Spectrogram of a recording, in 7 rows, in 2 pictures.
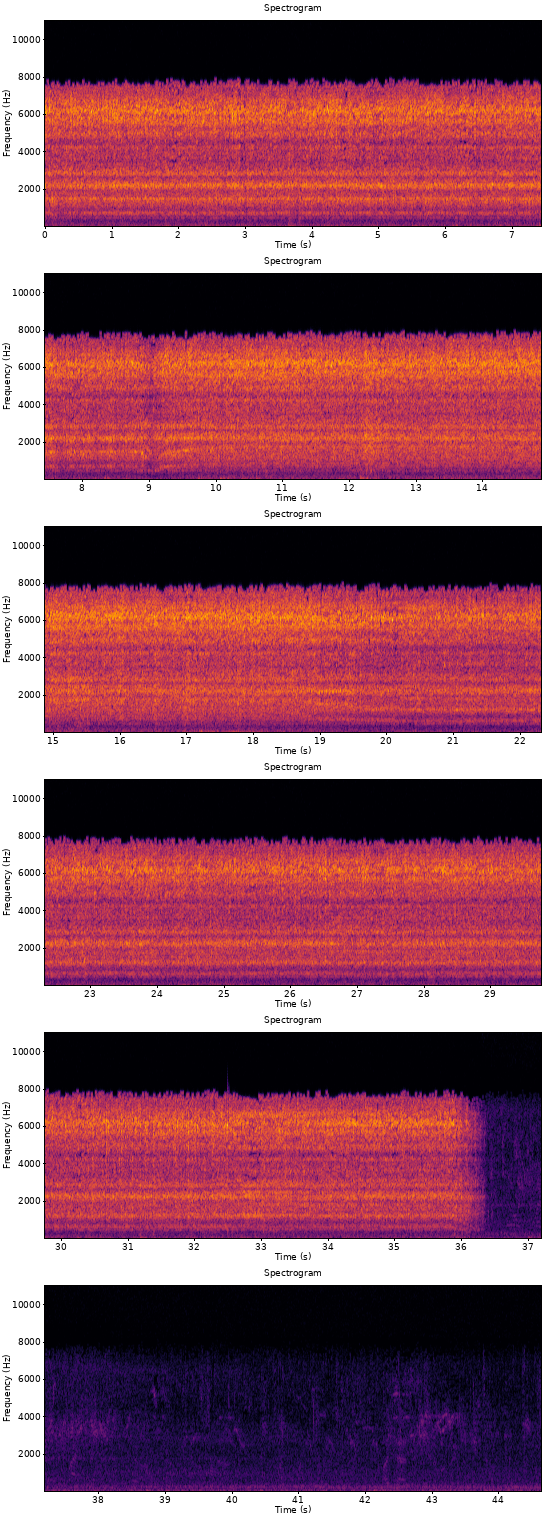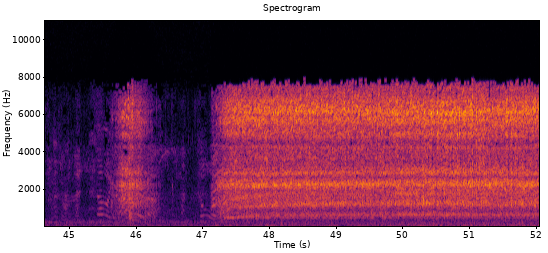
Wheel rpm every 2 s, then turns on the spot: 200, 200, 200, 200, 180, 230, 230, 230, 230, 210, 160, 160, 160, 160, 160, 160, 160, 150, 10, 0, 0, 0, 10, 50, 160, 160.
none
